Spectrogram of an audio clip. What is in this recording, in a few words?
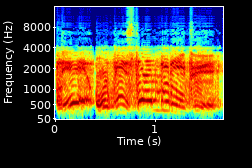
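Turkish player killed ally, mood low, speech; War Thunder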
